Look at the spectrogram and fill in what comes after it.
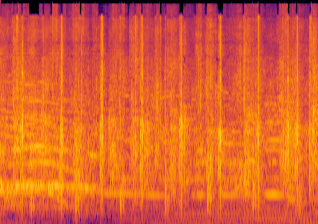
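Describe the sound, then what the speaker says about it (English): Party guests give a round of applause, dense clapping and crowd noise with scattered cheers, fairly close and lively, with voices mixed in under the claps. "So a round of applause."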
